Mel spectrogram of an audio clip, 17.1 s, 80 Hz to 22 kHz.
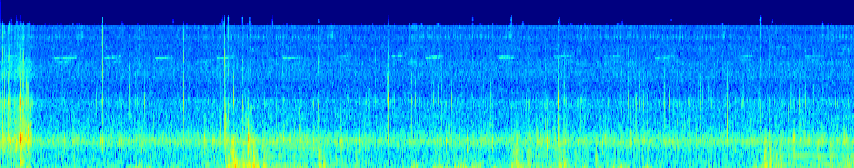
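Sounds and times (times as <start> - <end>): muffled bumps: 10.2 - 12.5, 15.2 - 17.0.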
